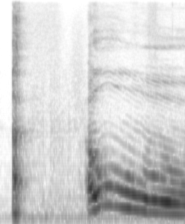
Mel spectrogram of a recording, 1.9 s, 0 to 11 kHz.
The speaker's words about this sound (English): Burp number 6?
